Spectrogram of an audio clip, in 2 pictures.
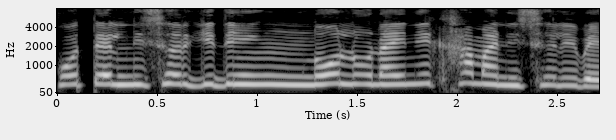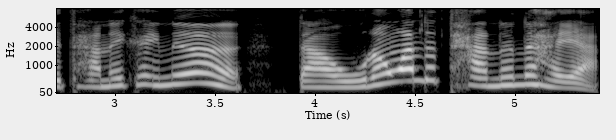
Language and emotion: Bodo, angry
